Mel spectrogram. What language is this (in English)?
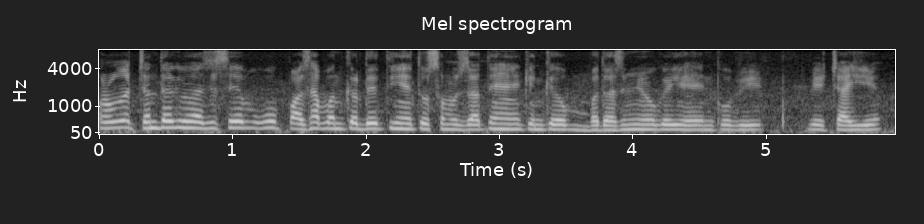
Urdu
